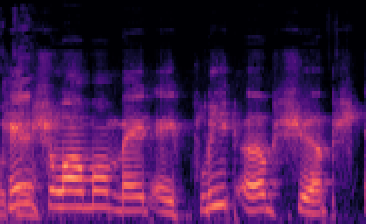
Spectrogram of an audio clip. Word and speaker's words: Shlomo: Shlomo is Solomon, okay? But I use the Hebrew pronunciation.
